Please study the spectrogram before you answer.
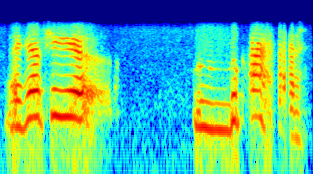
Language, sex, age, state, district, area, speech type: Kashmiri, female, 45-60, Jammu and Kashmir, Ganderbal, rural, conversation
